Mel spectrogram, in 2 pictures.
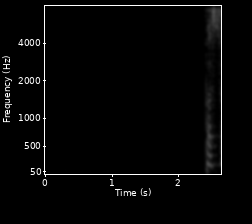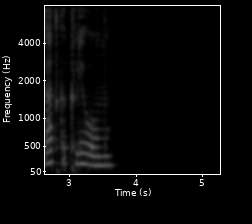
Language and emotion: Russian, neutral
